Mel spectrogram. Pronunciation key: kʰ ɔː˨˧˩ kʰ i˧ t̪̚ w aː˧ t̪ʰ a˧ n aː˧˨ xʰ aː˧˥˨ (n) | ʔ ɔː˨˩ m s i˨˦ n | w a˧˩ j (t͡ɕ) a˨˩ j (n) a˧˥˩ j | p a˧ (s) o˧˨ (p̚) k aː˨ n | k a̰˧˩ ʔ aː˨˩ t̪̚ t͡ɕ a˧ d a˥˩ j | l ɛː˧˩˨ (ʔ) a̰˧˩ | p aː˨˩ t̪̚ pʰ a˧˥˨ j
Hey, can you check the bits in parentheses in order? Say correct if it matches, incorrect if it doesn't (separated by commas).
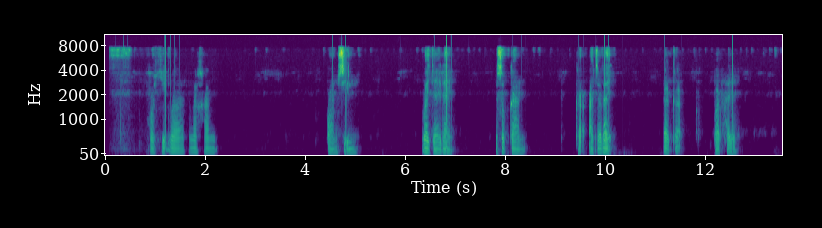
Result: correct, correct, incorrect, correct, correct, incorrect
